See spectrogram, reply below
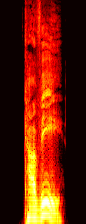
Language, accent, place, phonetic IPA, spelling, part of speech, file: German, Germany, Berlin, [kaˈveː], KW, abbreviation, De-KW.ogg
- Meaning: 1. initialism of Kalenderwoche 2. initialism of Kurzwelle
